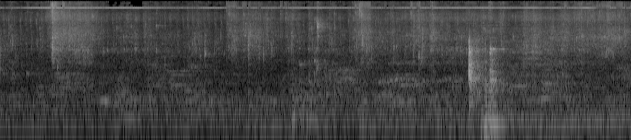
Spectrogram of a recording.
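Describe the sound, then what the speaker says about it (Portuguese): Sushi rice rinsed by hand under a running tap in a home kitchen: steady splashing water with soft hand swishes and a sharper splash near the end, close by. "você tem que ir passando a mão para ir tirando a água dele, para ir lavando"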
